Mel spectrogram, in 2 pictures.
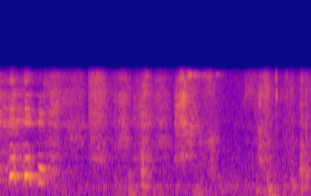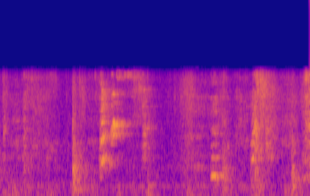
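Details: Indoors, the pet dog Shirley, frustrated at a balloon game she is left out of, lets out brief squeaky whines and yips at the start and again near the end, between scattered tapping knocks and faint speech.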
